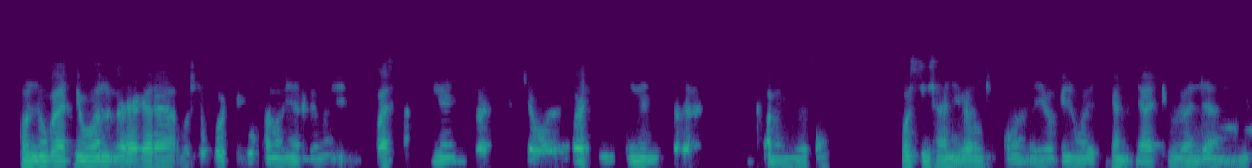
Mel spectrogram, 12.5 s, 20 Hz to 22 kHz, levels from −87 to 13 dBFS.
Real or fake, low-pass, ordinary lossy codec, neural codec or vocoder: fake; 5.4 kHz; MP3, 48 kbps; codec, 44.1 kHz, 2.6 kbps, DAC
